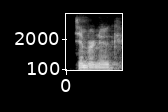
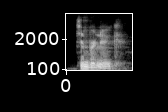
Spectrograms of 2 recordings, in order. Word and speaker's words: Timbernock: No, Timber nuke.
